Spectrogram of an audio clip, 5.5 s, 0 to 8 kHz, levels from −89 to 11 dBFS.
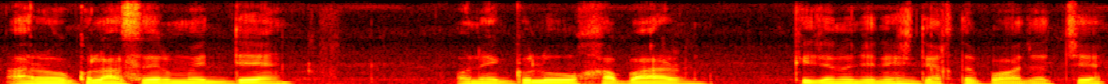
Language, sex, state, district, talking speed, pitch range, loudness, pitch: Bengali, male, Assam, Hailakandi, 120 wpm, 110-120 Hz, -16 LUFS, 115 Hz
